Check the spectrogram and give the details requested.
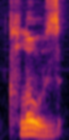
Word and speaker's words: clothes: خد بالك من كلمة clothes، ننطقها كده clothes ملابسك are different مختلفة.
